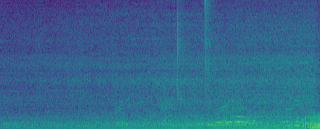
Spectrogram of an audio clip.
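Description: Steady low hum and hiss of operating-room equipment and ventilation, slowly growing louder, with two faint ticks a little past two seconds in.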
